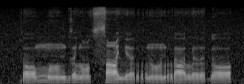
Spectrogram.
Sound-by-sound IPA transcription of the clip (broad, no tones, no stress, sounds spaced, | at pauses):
ɾ ɔ m ɔ̃ ɡ ɤ l ɔ̃ sˤ ɤ lʲ ɔ r ɔ̃ r ɒ l ɤ ɗ ɔ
